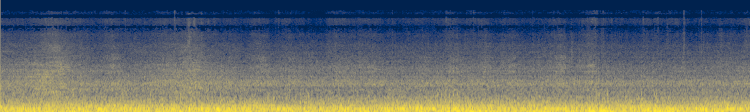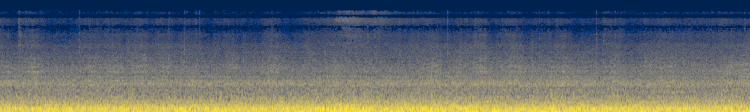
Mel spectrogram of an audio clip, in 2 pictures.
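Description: Steady low road-and-wind rumble of a car driving at city speed, heard from inside the cabin with the windows open.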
